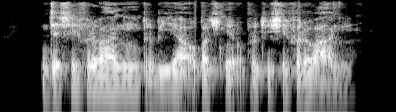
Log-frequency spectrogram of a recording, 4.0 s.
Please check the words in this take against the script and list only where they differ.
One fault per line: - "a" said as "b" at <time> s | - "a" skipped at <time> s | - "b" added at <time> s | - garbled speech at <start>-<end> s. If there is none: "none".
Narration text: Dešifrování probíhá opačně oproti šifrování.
none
